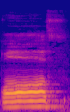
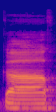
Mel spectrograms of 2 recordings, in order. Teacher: কফ মোটা, কাফ পাতলা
